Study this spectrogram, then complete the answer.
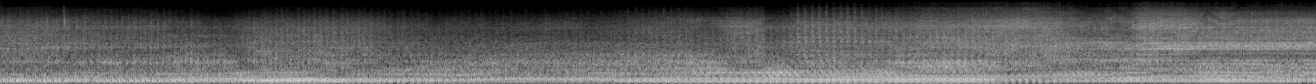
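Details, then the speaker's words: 1970 Suzuki T350 Rebel two-stroke twin, long stored, just started on choke after carb cleaner: ragged, uneven idle with loping, stumbling beat; owner unsure the left cylinder is running, possibly firing on one cylinder. "yeah let's see I don't know if it's running on the left we'll try again"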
